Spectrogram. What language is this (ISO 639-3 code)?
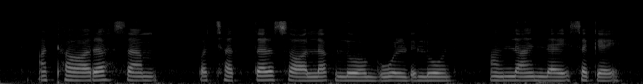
mai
